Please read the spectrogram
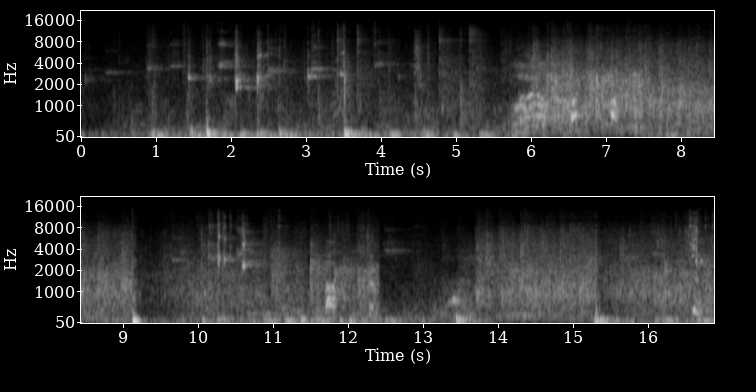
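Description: Table tennis rally: the ball clicks off the bats and the table in quick strokes. When the point ends, a shout rises with cheering and applause in the hall for about three seconds. Then come scattered ball bounces and, near the end, the clicks of the next rally.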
